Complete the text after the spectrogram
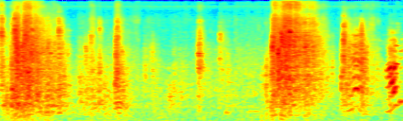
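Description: A metal gate rattles as it is pulled.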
